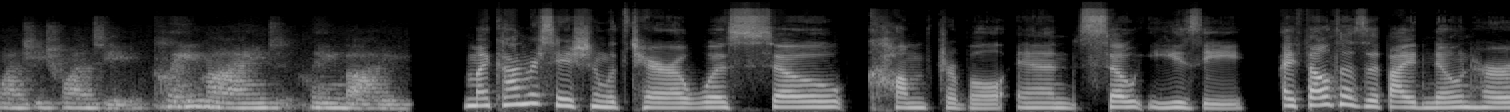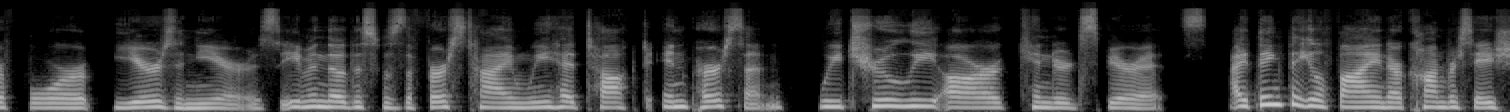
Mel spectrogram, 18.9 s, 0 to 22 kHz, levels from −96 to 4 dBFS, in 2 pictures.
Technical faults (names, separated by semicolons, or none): Opus voice compression; switch to a distant microphone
